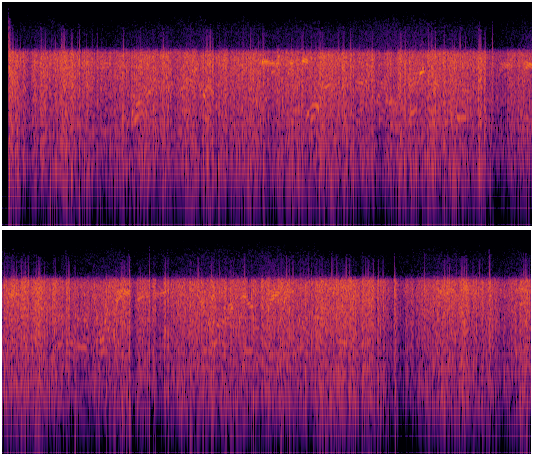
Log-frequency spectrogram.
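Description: Steady, loud shortwave radio static hisses and crackles without a break for the whole stretch, a dense band-limited rush of noise with no clear voice rising above it.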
